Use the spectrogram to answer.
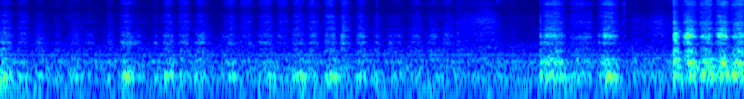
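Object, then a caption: Graphite pencil on heavy paper sheet. A yellow HB graphite pencil makes short scratching hatch strokes across a flat, thick, heavy paper sheet bearing a pencil portrait. Soft, rapid, rhythmic rasping fills the first four seconds, then louder, brighter bursts of scratching come near the end.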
